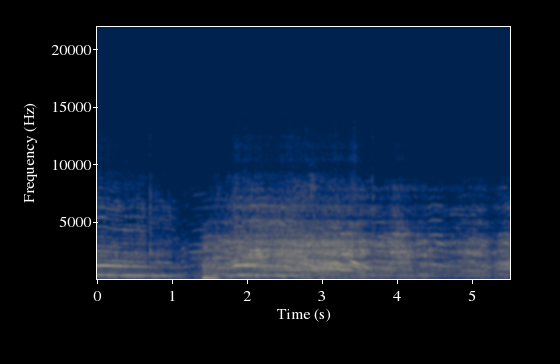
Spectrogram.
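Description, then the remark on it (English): A crowd boos King Charles loudly and continuously, with some people booing those who boo him: a dense wash of many overlapping voices with rising and falling wails, holding steady for several seconds after a brief dip. “Some people are booing at Charles. Some people are booing at the people booing at Charles.”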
